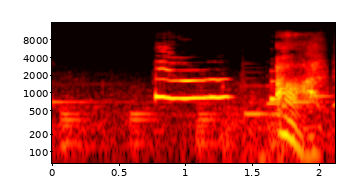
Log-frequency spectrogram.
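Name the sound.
cat meowing in Genshin Impact, video game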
